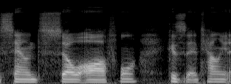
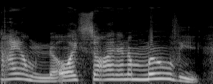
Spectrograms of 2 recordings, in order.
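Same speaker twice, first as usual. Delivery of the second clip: high-pitched, hammed-up flustered excuse; exaggerated helpless squeal of protest; mock desperate defence; 11 semitones higher, 4 dB louder than usual. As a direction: blurt it out like a cornered student. Acts out himself defending in class.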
